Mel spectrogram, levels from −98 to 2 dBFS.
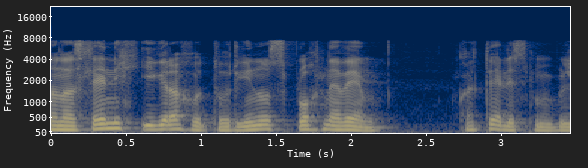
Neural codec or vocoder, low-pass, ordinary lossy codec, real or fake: none; 7.2 kHz; none; real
